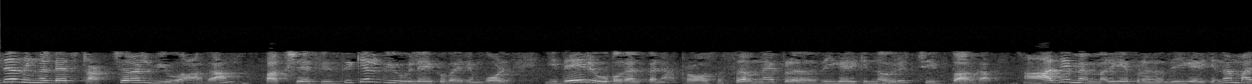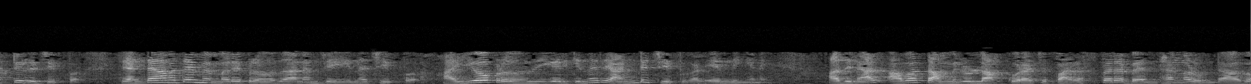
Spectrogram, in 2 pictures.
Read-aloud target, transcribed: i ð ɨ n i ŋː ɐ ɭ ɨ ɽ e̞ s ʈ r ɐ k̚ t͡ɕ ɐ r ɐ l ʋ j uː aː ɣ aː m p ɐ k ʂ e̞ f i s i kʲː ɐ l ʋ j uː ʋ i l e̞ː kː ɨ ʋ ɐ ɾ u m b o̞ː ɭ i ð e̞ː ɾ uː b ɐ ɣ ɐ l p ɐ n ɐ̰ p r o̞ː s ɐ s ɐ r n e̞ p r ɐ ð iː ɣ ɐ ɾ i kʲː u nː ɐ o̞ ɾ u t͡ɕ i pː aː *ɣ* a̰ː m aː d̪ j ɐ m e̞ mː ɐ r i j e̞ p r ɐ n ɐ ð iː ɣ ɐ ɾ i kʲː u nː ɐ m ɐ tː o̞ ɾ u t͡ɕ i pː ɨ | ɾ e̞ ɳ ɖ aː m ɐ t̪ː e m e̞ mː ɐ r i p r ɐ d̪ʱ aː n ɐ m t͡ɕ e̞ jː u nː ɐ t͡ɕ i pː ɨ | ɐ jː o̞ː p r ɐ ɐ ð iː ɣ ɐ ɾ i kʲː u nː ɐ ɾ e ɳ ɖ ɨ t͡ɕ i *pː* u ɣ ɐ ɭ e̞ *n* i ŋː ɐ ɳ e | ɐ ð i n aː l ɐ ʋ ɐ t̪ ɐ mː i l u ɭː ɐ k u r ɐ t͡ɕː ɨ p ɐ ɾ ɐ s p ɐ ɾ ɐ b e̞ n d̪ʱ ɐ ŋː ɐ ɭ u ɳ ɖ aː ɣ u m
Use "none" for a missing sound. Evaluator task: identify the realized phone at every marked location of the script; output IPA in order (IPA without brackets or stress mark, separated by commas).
ɣ, pː, nː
